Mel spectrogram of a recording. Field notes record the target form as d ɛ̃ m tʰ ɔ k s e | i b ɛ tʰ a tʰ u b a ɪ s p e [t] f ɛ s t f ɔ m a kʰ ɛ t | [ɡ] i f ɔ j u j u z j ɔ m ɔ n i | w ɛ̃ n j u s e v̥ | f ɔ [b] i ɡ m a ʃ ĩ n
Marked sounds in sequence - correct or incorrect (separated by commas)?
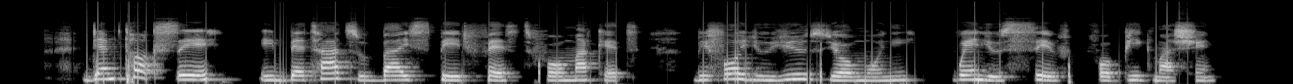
incorrect, incorrect, correct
